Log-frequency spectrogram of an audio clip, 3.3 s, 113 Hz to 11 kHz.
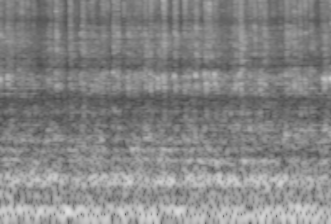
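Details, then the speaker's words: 1971 Chevrolet Chevelle Heavy Chevy big block with LS5 cam, cold: deep, steady rumble at idle, smooth and balanced with slight lumpy cam lope, car not shaking; normal idle with cam lope. "Got that nice LS5 cam to it. And I'll tell you what, it's smooth and it's balanced. There's no, the car's not sitting there shaking."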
